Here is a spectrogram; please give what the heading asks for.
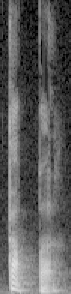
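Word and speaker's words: cappa: x e o y que em italiano serão pronunciados como ilonga capa do piavo bem parecido com português não é mesmo e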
